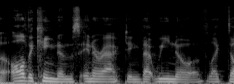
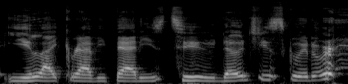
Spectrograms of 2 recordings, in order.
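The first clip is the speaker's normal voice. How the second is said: slow, lightly sing-song Spongebob line; slow Spongebob quote; 2 semitones higher, slower than usual. Retold or imitated. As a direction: tease like Spongebob, drawn out. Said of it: "Tontatas verbatim".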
